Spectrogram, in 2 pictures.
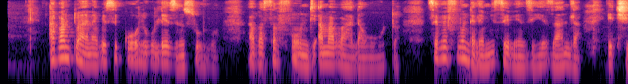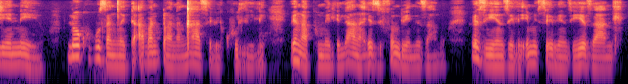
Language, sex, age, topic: North Ndebele, male, 36-49, education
